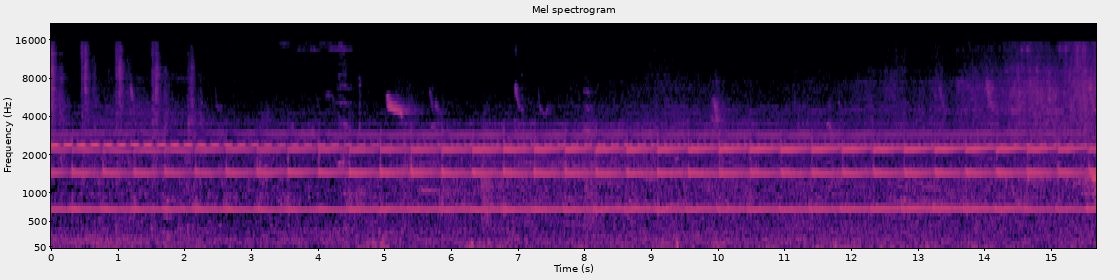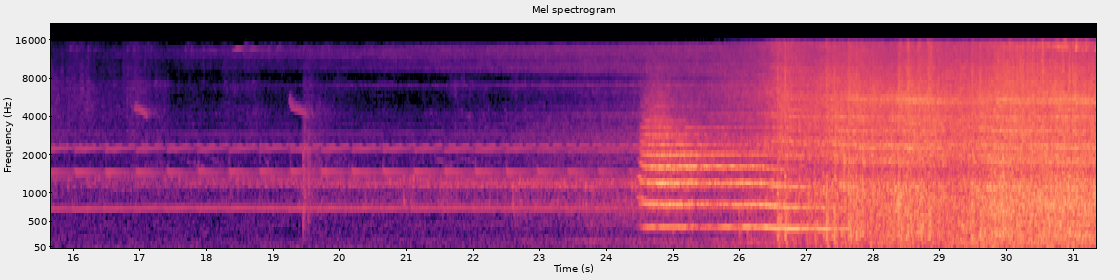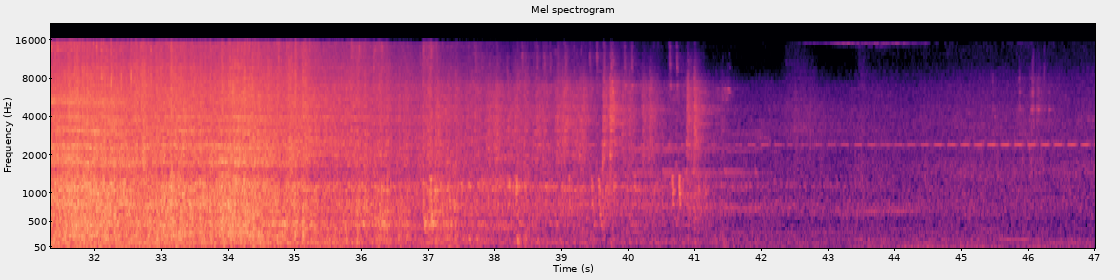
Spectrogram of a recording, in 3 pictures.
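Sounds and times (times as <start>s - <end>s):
train rumble and wheel clatter: 0.0s - 47.0s
train horn blast: 24.3s - 28.3s.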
